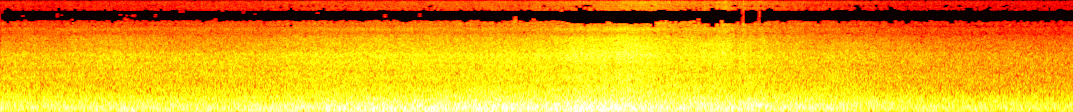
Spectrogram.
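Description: Ocean surf rushing, swelling to a peak about six seconds in and then fading.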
